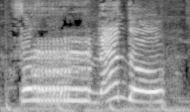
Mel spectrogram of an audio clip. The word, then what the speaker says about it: Fernando: You gotta roll your tongue. Fernando.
